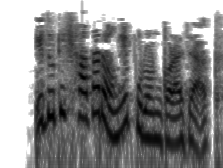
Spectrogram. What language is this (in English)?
Bangla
